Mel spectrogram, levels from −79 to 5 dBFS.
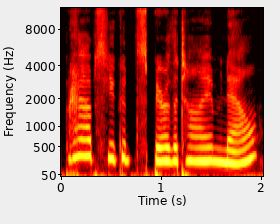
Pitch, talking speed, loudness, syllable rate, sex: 255 Hz, 210 wpm, -16 LUFS, 4.7 syllables/s, female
